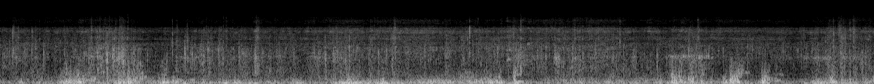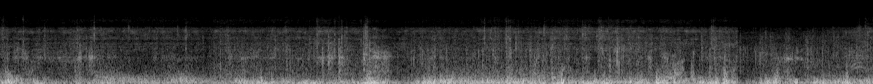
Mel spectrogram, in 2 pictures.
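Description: Mountain bike riding a dirt singletrack: wind rushing over the camera microphone and tyres rolling over dirt and leaves, broken by many short knocks and rattles as the bike goes over bumps.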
